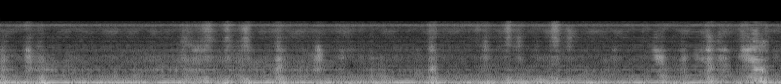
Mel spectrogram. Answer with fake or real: fake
